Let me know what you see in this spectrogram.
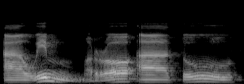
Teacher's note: Mim sukun bertemu dengan ro, bacaan idhar safawi dibaca jelas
